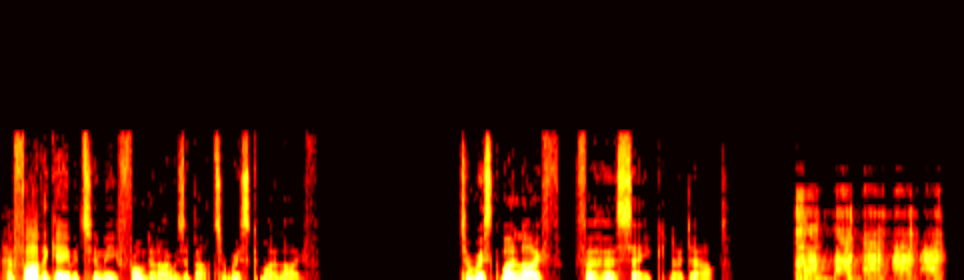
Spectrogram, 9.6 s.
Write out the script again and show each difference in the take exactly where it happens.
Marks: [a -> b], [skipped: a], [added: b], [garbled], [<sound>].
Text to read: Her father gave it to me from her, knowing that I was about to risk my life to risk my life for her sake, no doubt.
Her father gave it to me from [skipped: her, knowing] that I was about to risk my life to risk my life for her sake, no doubt. [laugh]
